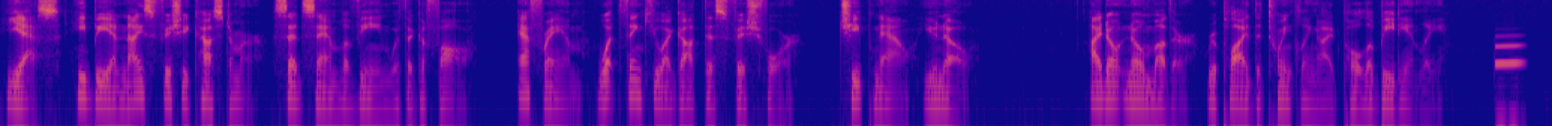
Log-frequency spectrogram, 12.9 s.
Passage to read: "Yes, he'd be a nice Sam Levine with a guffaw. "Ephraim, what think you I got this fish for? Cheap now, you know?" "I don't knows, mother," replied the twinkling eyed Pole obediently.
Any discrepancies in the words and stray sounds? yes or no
yes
